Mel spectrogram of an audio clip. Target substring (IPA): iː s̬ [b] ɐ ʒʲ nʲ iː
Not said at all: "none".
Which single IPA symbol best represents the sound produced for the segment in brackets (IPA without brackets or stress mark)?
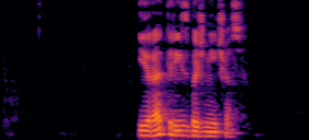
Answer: b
